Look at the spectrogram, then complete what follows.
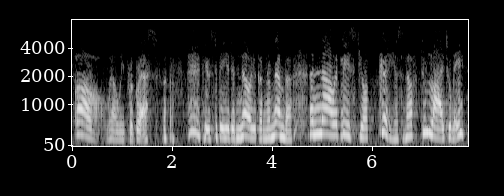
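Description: A woman's voice: a little high, animated, unhurried. A woman playing a suspicious, bitterly sarcastic middle-aged wife in a 1970s radio drama, with arch, pointed phrasing. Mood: bitter sarcasm. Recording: muffled vintage radio with faint noise.

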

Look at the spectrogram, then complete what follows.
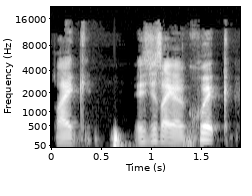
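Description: A young man co-hosts a podcast in a casual, meandering way. His voice sits a little low and his sentences are full of fillers. There is hardly any room sound around him. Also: unhurried, dry recording. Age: young adult. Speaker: podcast co-host. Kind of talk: casual chat.

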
